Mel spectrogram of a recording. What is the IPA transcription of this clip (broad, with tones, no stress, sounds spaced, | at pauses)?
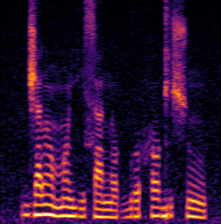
d͡ʒ a˦ l ɔ̃˦˨ m ɔ̃˧ j i˧ s a˧ n ɔ˨ ɡ͡b o˧ h ɔ˦ ɡ i˦ ʃ ũ˦˨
